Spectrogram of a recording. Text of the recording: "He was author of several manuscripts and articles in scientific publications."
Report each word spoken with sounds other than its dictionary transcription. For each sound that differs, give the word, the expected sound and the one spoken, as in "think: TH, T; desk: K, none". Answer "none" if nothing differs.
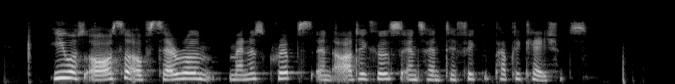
author: TH, S; publications: Z, S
